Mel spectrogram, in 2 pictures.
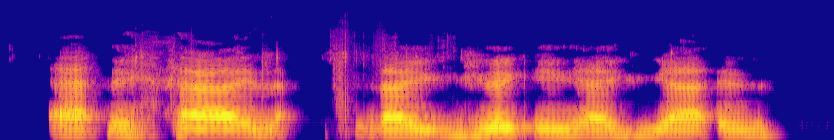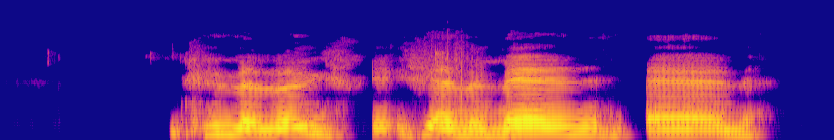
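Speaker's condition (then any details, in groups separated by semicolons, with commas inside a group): Moebius syndrome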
